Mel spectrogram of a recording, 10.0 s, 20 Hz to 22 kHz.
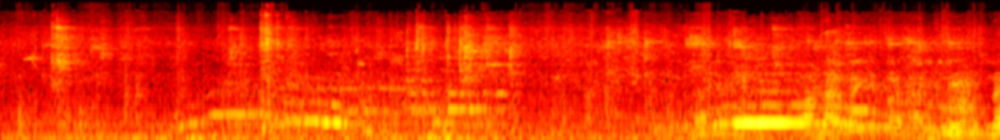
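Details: Cattle at a Bangladeshi market, heavy bulls such as Sahiwal, Pakra and local breeds gathered ahead of Eid al-Adha 2026; a long mooing call rises then holds steady twice, over crowd chatter and background noise.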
